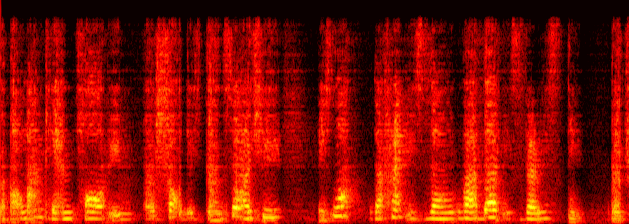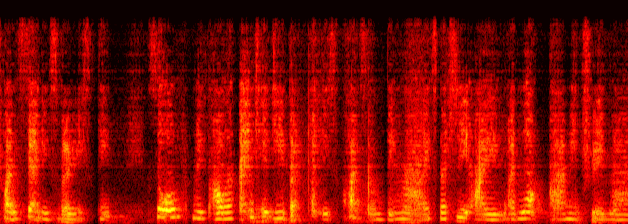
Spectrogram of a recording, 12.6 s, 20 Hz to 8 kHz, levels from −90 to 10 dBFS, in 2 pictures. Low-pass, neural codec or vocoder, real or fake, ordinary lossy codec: 7.2 kHz; codec, 44.1 kHz, 0.9 kbps, DAC; fake; none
